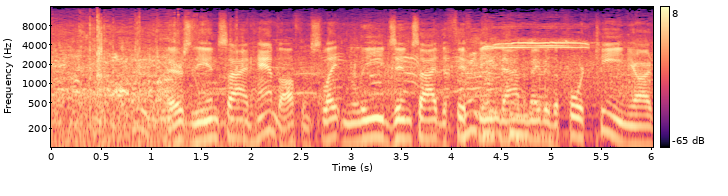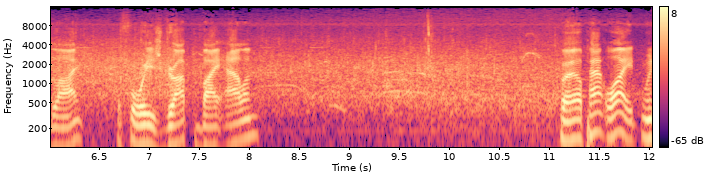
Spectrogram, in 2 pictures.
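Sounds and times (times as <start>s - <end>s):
stadium crowd applauding and cheering: 0.0s - 12.0s.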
